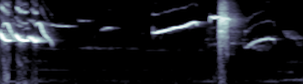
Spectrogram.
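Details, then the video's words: Oriental magpie-robin singing gacor ngeplong to prompt untrained birds to sing: a brief warbled burst, then spaced clear whistles, one long rising, a sharp click, and a short downslurred note. "SUARA BURUNG KACER GACOR NGEPLONG BUAT MEMANCING KACER BAHAN AGAR LEKAS BUNYI NYAUT & GACOR!"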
